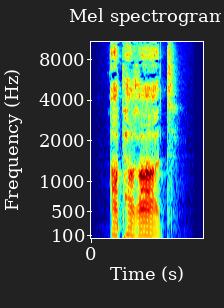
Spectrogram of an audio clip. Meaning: 1. apparatus, device, machine (complex instrument) 2. apparat, apparatus (organisation, especially bureaucratic)
- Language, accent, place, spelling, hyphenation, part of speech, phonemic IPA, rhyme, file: German, Germany, Berlin, Apparat, Ap‧pa‧rat, noun, /apaˈʁaːt/, -aːt, De-Apparat.ogg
